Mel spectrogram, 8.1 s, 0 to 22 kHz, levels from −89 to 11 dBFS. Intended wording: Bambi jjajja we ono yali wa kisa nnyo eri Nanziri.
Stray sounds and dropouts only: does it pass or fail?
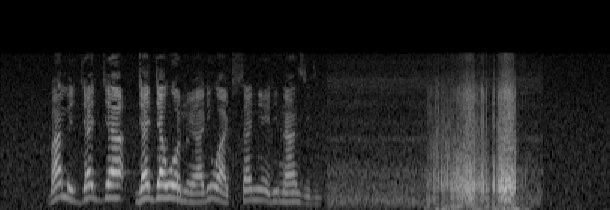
fail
